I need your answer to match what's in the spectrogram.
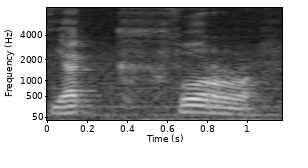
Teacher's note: هنا كاف ساكنة فيها همس ، يكفر، لطيف، لا أقول يكفر قلقلة أو يكفر مبالغ، والفاء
